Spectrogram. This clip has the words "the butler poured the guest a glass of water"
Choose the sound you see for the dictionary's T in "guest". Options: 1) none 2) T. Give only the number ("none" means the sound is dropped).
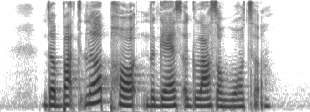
1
